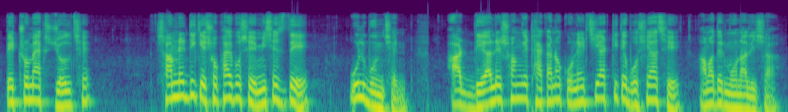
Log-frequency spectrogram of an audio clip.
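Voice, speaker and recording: Male audiobook narrator for literary fiction, slightly high voice, expressive delivery, dry recording. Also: dry recording. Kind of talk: dramatised reading of a literary short story.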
